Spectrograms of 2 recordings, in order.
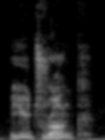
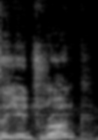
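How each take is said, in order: First: High, incredulous question; mock his rude question; incredulous man. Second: High, stunned repeat of the question; incredulous man. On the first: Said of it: "he says". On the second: Retold or imitated. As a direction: quote him in disbelief. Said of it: "He says".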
